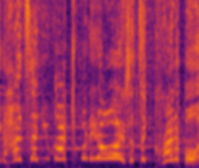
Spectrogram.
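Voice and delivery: very high, squealed game-show excitement without real volume; small high-pitched mock scream; mock excited screaming. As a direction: imitate parents squealing over a big prize. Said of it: "we are yelling and screaming like it's The Price is Right".

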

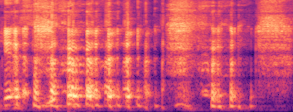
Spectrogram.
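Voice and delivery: long high laugh fading down. Real, not acted. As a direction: laugh freely, then fade. Laughs about Boston accent.

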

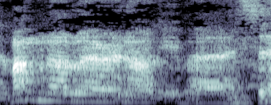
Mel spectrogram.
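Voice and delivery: hammed-up Batman through laughter; Batman quote, laughing. Reminding friends of the Batman scene, laughing. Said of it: "it's the bit when the".

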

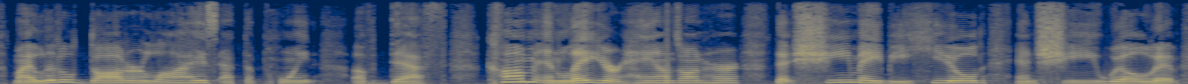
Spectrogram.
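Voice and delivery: a hushed first reading of the father's words; quiet reading. Shown as a demonstration. Jairus's plea first read softly to the congregation. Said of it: "But note the confidence that he says".

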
